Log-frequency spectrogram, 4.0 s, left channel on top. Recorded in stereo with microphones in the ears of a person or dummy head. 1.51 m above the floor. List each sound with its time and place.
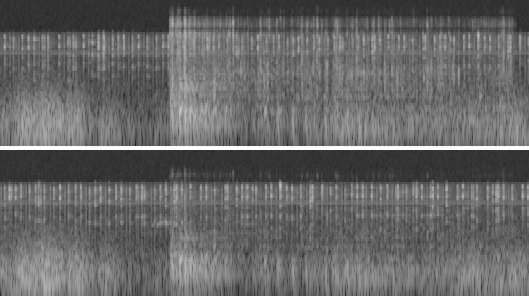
1.3 s crumpling: 45° left (ahead or behind)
